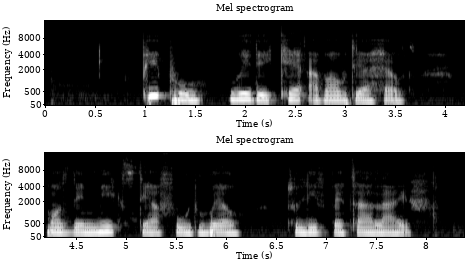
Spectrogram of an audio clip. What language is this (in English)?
Nigerian Pidgin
